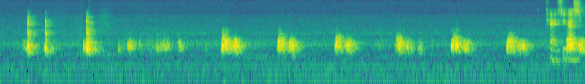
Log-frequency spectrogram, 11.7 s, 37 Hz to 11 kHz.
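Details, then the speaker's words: Handheld Doppler over the posterior tibial artery at the ankle, between malleolus and calcaneus, during an ankle-brachial index demonstration: rhythmic whooshing pulse at about 50 a minute, a normal arterial Doppler signal. "you'll hear a whooing sound when it comes on and then you find the artery usually I'll find it somewhere in between the malis and the calanus"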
